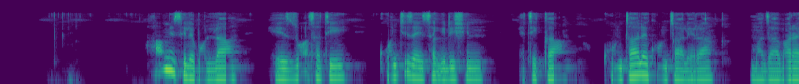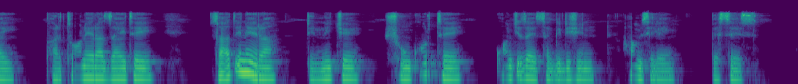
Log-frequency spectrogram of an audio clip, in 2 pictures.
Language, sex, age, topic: Gamo, male, 18-24, agriculture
